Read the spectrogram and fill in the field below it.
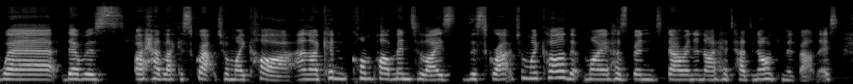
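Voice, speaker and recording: A woman with an English accent talks in a high voice with a bright, sharp tone at a moderate pace. The recording is very clean, with a silent background. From England. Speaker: relationship coach and yoga teacher. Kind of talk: interview.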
